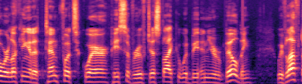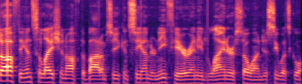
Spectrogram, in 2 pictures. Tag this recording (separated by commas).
Speech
